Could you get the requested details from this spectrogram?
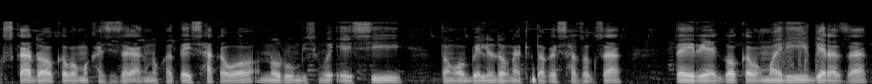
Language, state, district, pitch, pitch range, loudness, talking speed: Kokborok, Tripura, Dhalai, 95 Hz, 90-100 Hz, -22 LUFS, 160 wpm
